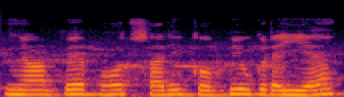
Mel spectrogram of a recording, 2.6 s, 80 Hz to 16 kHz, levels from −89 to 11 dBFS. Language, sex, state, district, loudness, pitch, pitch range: Hindi, male, Uttar Pradesh, Saharanpur, -13 LUFS, 180 Hz, 170-185 Hz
